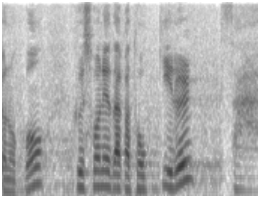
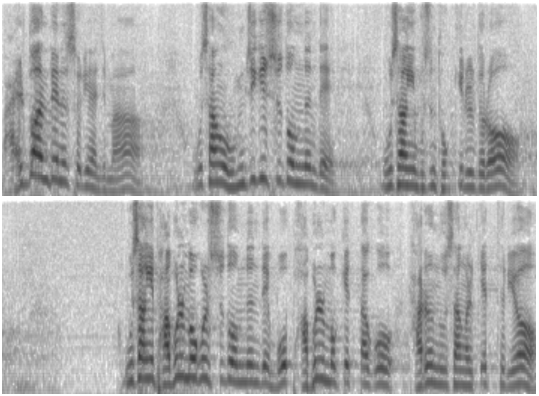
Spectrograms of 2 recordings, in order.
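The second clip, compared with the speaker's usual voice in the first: ordinary talk, nothing marked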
